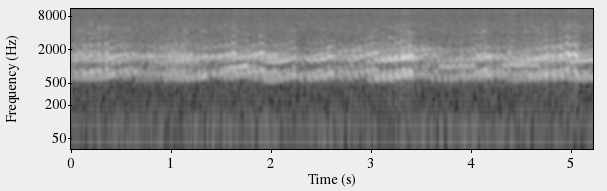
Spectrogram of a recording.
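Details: Chuckling pulsed croaks from Mountain brown frogs (Rana ornativentris), Kuma Basin, Kumamoto Prefecture, Japan, overlap into an unbroken chorus, with louder bursts near the middle and end.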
